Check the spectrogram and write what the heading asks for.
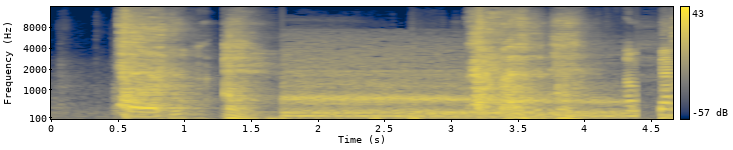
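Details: Cough in an adult: several harsh cough bursts with throat-clearing quality over a steady background hum.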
